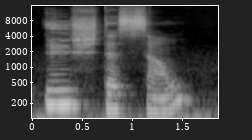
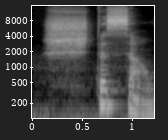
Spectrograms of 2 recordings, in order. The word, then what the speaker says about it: estação: Notice how even though the word starts with es, we don't say that first e. We don't say estação, we always say estação. So we kind of ignore the e and we just go right to the s.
